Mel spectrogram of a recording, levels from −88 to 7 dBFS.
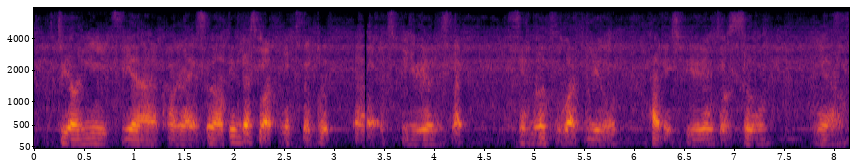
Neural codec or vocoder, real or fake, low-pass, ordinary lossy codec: codec, 24 kHz, 3 kbps, HILCodec; fake; 7.2 kHz; none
